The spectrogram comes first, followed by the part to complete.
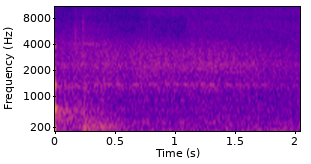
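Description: A steady low hiss of background noise in the pause between speakers, slowly fading.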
